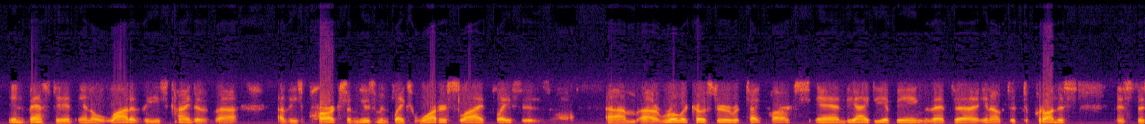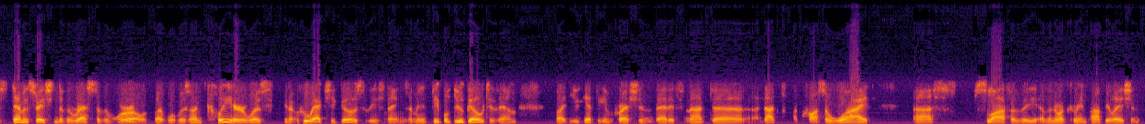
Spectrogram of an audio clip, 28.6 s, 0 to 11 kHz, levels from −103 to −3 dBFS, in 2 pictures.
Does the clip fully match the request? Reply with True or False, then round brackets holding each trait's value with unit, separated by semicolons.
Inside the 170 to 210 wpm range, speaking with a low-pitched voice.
True (180 wpm; 95 Hz)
